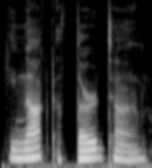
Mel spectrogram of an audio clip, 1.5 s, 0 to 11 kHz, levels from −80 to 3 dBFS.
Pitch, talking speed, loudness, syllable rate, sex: 125 Hz, 195 wpm, -16 LUFS, 4.3 syllables/s, male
